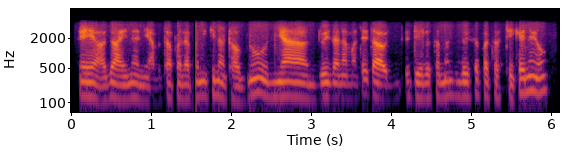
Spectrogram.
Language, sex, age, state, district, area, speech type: Nepali, male, 30-45, West Bengal, Kalimpong, rural, conversation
